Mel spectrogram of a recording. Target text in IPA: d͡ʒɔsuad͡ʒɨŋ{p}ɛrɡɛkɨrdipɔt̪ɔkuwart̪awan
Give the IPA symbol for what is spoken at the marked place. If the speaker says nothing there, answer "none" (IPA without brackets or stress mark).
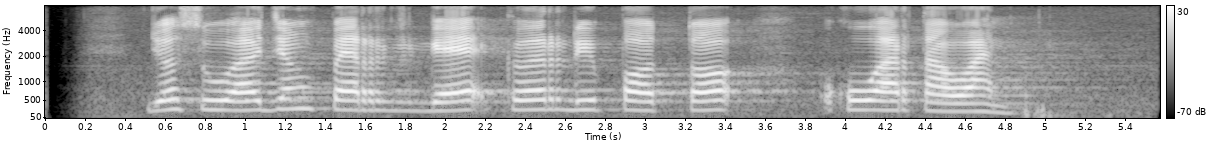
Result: p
